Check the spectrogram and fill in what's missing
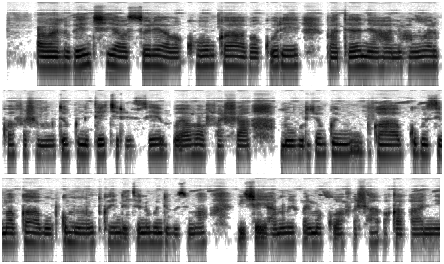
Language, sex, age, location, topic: Kinyarwanda, female, 18-24, Nyagatare, health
